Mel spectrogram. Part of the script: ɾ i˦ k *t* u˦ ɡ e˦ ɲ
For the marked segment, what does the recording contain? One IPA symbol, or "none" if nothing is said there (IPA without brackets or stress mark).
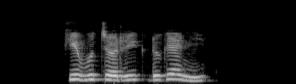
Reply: d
